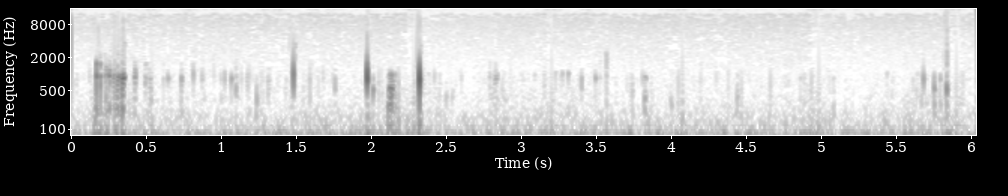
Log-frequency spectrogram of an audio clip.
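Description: Loud, continuous low rumbling with scattered gurgles and pops: stomach growling from gas and fluid moving through the gut.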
